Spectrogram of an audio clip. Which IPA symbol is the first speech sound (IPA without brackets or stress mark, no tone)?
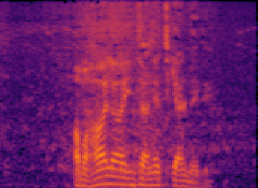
a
